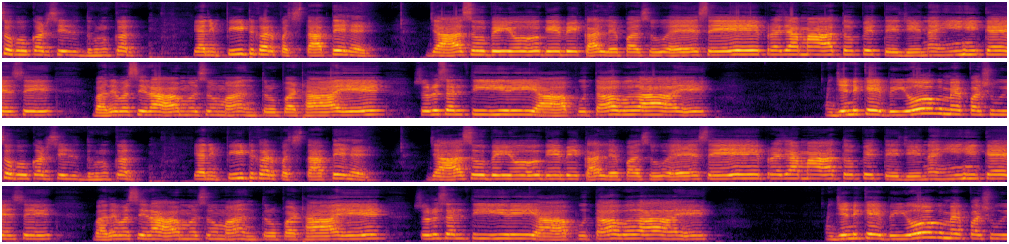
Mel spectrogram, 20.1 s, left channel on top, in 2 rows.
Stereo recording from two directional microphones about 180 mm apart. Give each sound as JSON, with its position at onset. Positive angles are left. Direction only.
{"t": 0.0, "sound": "a woman's voice", "side_deg": 30}
{"t": 18.3, "sound": "speech", "side_deg": 25}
